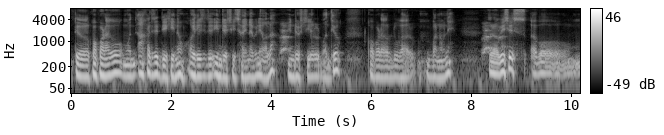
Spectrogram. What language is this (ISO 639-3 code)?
nep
